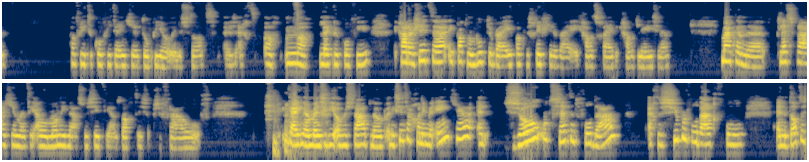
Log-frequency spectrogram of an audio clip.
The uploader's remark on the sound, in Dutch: Het geluidskwaliteit is nog niet helemaal top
